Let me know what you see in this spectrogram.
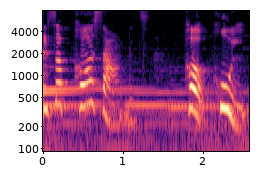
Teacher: in Marathi, there is no f sound. It's not a f. It's not a f like English for fan, but it's a p sound. It's p, pool.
